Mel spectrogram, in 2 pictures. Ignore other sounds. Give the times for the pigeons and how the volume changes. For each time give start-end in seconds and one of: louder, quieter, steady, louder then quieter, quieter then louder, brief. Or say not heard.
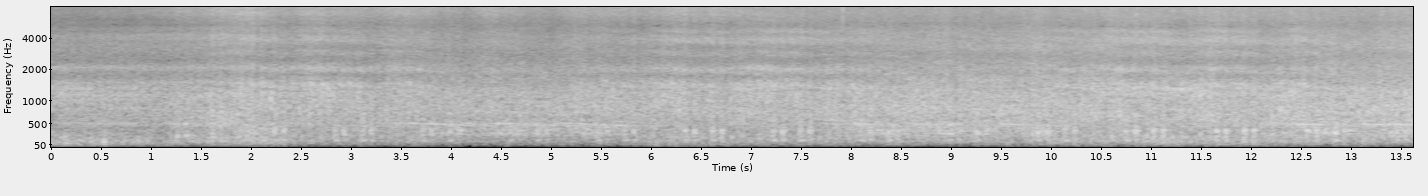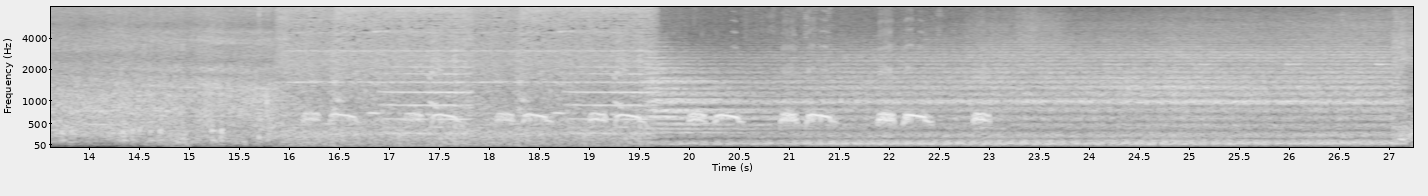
16.2-23.1 louder.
